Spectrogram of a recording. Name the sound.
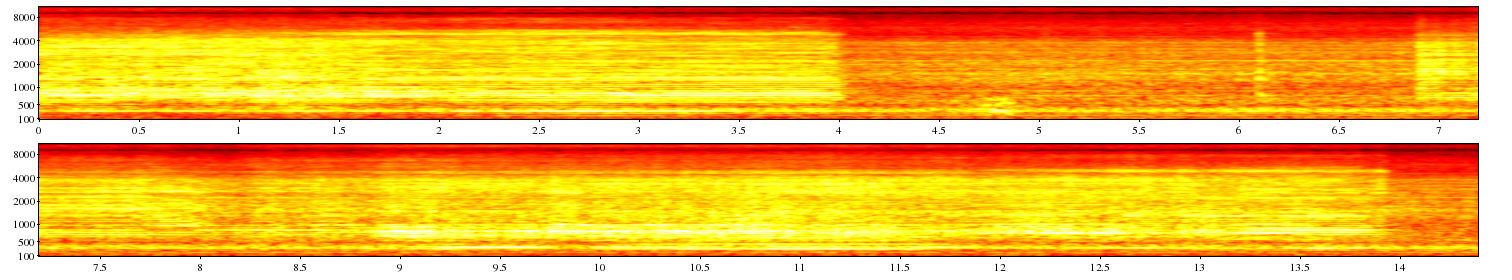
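skew chisel cutting a wooden whistle on a wood lathe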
